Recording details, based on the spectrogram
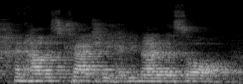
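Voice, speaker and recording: Over noticeable background noise, a man speaks at a high pitch with fairly even intonation. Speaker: singer and actor. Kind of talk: audiobook memoir reading.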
